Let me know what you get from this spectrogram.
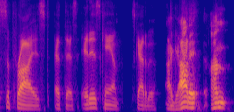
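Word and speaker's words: Skattebo: Is it Emeka Ibuka, Teteroa McMillan, Quinshawn Judkins, or Cam Scattaboo? And yes, I pronounced all 4 of those names correct.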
